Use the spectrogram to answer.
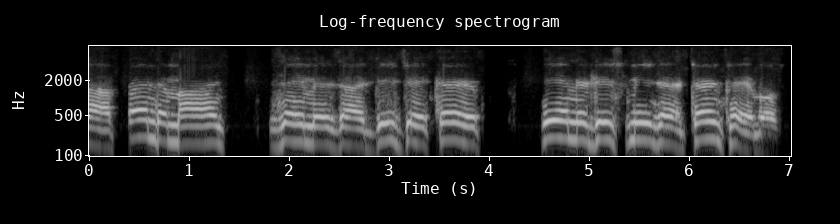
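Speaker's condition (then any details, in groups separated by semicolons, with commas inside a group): Traumatic brain injury; hit by car as pedestrian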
